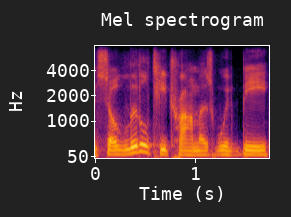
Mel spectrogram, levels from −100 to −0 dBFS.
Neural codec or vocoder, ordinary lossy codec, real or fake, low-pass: codec, 24 kHz, 1.2 kbps, DualCodec; Opus, 24 kbps; fake; 7.2 kHz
